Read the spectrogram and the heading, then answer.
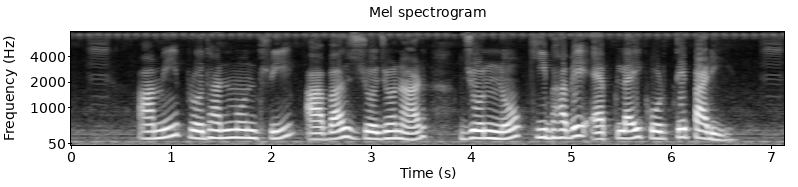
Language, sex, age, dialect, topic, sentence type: Bengali, female, 18-24, Standard Colloquial, banking, question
